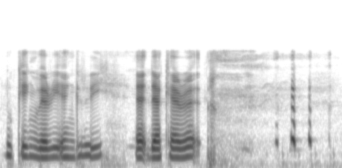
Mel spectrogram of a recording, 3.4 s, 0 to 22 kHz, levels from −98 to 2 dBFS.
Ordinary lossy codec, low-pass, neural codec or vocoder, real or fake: none; 7.2 kHz; none; real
